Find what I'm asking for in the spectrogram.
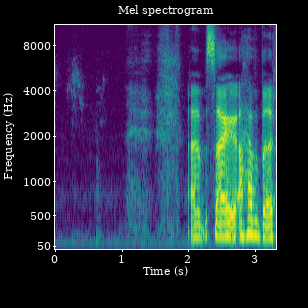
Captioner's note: chirrups and scrabbling noises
